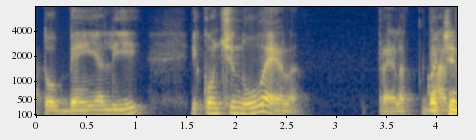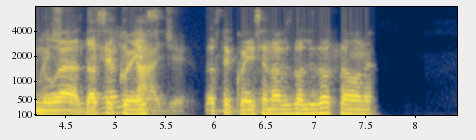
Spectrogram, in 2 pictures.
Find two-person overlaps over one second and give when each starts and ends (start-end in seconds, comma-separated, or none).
3.9-5.5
